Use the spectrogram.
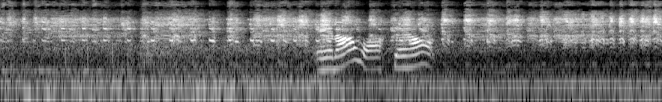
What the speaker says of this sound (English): There's buzzards flying over, and those guineas are having a fit.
